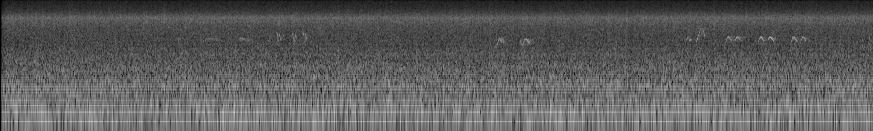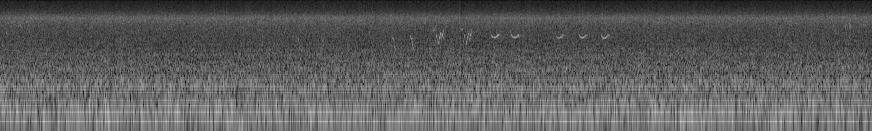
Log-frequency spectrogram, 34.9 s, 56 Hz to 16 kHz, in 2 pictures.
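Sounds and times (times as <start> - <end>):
water flowing over rocks: 0.0 - 34.9
bird chirping: 25.3 - 27.9, 28.6 - 29.7.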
